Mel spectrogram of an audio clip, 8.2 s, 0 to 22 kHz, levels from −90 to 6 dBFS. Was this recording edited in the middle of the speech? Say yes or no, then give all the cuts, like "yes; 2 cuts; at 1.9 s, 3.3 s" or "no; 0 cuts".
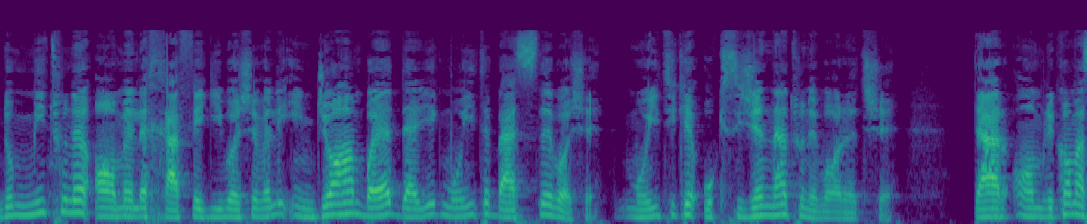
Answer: no; 0 cuts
